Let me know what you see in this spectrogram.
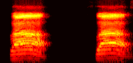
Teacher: सा जो है ये सीटी के बगैर अदा होता है। सा, सा जुबान के सिरा और ऊपर के दांतों के अंदरूनी किनारे से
